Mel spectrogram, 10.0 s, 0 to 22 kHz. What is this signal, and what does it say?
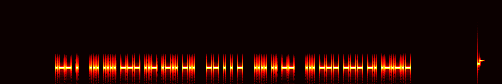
Morse code, heard as a keyed tone, about 34 wpm, 700 Hz. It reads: WE SHOULD MEET HIM SOON.
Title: Sentences from Top 1100 Words 35wpm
